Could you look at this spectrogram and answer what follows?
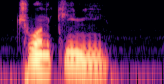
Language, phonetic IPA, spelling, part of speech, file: Polish, [t͡ʃwɔ̃ŋʲˈcĩɲi], członkini, noun, Pl-członkini.ogg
